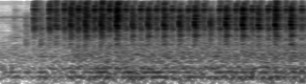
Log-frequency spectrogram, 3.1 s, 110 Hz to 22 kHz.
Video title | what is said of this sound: Kwentuhan Session Tanungan Portion Ep.139 | yung barrel na to, dahil hindi siya upgraded, kumakalog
